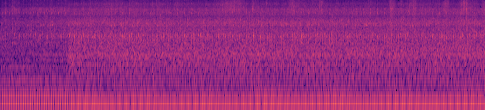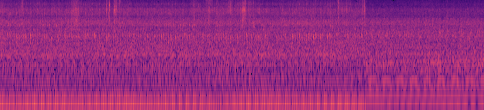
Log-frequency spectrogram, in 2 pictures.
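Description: A tractor engine idles nearby with a steady low rumble.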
